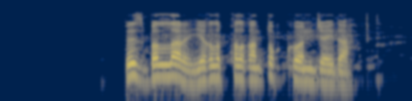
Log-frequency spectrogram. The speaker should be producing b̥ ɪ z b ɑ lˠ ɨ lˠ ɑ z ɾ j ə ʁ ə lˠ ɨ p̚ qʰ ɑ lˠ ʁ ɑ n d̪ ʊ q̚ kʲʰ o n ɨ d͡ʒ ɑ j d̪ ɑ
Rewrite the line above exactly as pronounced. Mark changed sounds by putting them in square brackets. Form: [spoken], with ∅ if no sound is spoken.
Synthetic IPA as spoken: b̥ ɪ z b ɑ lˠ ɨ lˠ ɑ [∅] ɾ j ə ʁ ə lˠ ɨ p̚ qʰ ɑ lˠ ʁ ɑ n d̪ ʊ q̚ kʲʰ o n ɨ d͡ʒ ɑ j d̪ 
